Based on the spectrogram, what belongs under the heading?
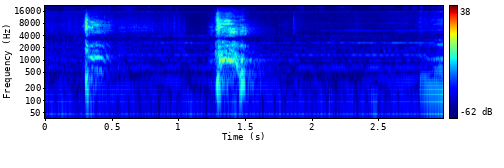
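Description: Two short, harsh cough bursts from an adult, acted in a film, over a steady background music hum.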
